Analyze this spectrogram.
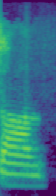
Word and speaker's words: Boutte: I believe he pronounces his last name Boutte. It's Boutte, um, and you can search him on Facebook.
